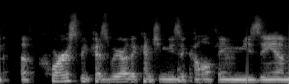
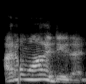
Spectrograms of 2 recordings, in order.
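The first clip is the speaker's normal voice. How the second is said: high, loud mock yelling; imitated student yell; 9 semitones higher, 7 dB louder, faster than usual. Teacher imitating disrespectful student at back of room, yelling. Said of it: "and just yell out".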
